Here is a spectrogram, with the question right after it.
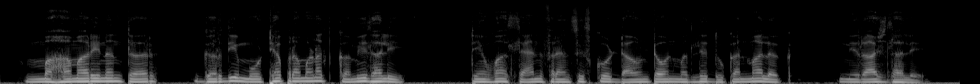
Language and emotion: Marathi, sad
